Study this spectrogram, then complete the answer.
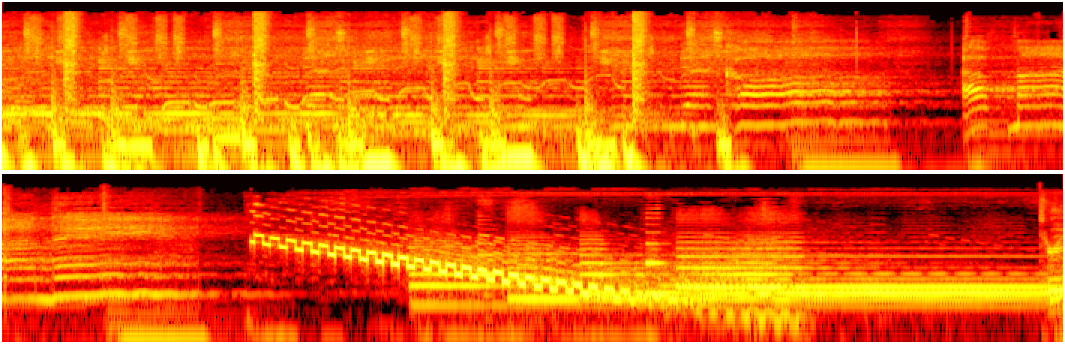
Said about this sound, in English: Count them. Yeah, two rings. I have to answer the phone there. No, I am counting the rings. Three rings. I'll get it.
